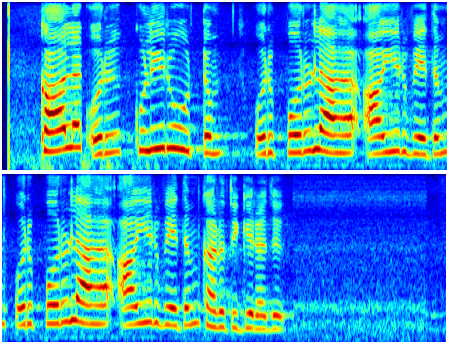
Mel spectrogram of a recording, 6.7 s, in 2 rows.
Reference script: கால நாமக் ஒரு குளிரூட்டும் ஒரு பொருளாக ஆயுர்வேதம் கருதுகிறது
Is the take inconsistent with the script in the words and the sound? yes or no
yes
